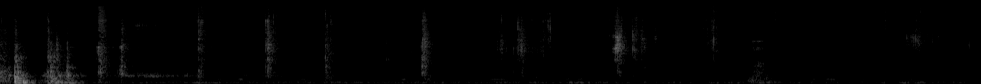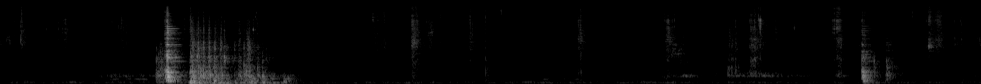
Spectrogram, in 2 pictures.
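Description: Hands peel a tangerine, with soft tearing and crackling of the peel.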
